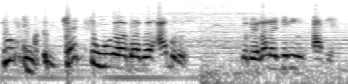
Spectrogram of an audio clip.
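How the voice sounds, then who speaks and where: A man calls into a radio show and speaks with fervent passion, repeating his points. His voice is high and gravelly, and his pitch swings widely. The call sounds dull and lo-fi. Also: very animated, brisk, soft background music. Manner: impassioned, fervent, repeating himself. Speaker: radio caller. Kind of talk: phone-in call. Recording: dull phone line into radio.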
